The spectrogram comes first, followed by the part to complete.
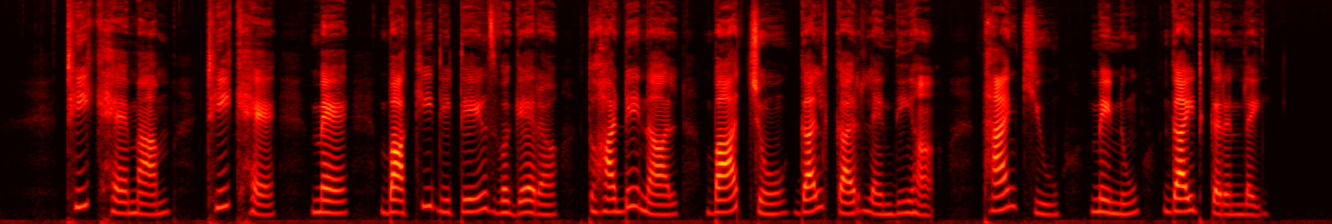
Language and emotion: Punjabi, neutral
